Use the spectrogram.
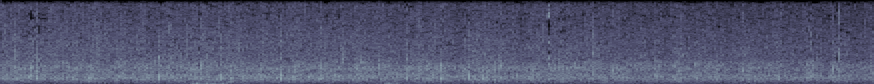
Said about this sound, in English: How about all these volunteers in our church? Let's just give them a round of applause because they matter so much.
